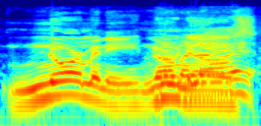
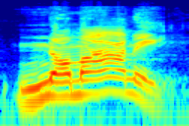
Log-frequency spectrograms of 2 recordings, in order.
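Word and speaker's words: Normani: one-off another female singer and i don't know normandy who even knows at this point you know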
